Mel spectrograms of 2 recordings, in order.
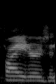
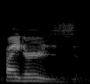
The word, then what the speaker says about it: FighterZ: All right, just to clarify things, it's pronounced FighterZ and not FighterZ.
